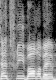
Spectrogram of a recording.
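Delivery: high, loud mob demand; crowd shouting. Retold or imitated. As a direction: yell it as an insistent crowd. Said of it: "begynner hele folkemengden å rope".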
